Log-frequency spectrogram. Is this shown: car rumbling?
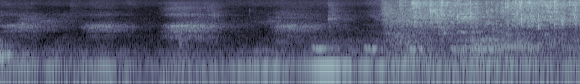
no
